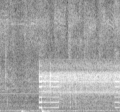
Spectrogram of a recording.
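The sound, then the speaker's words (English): DTMF tones keyed on a handheld radio's telephone-style touch keypad to dial a repeater station number: short electronic beeps, the last cut off at the end, with soft low thuds of button presses. “on the touch keypad here, which is a bit like a telephone keypad, the number of the station that I want to connect to. I'll just do one now. So this looks like a phone, like a handheld phone.”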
